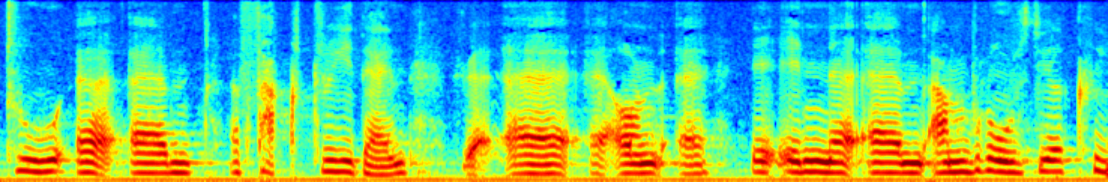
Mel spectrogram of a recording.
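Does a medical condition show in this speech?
Yes: cerebral palsy; cannot pronounce condition name correctly.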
